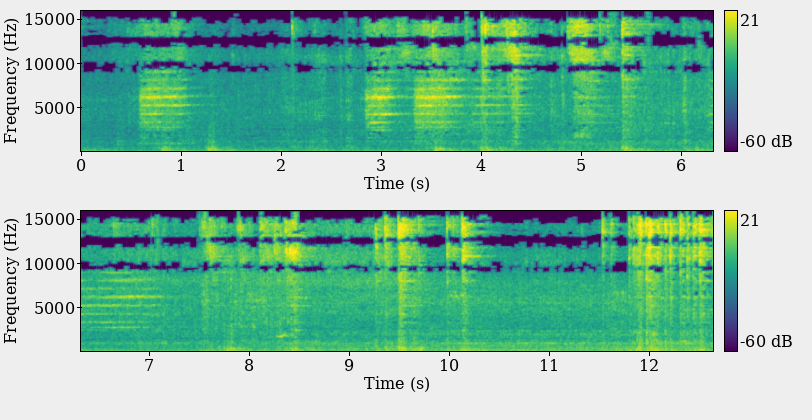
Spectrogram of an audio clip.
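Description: Freight train rolling past with a steady deep rumble. The wheels squeal against the rail three times, high-pitched, with repeated knocks of the wheels over the rail joints.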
